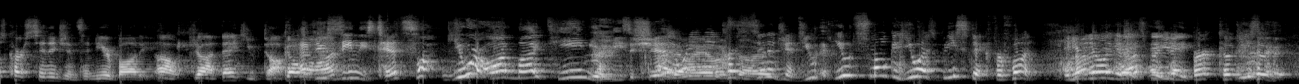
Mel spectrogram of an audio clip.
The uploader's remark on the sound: FINAL BAD AUDIO QUALITY EPISODE! We've finally invested in equipment so brace your ears for some echos.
